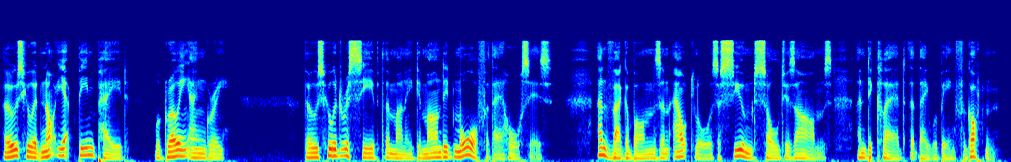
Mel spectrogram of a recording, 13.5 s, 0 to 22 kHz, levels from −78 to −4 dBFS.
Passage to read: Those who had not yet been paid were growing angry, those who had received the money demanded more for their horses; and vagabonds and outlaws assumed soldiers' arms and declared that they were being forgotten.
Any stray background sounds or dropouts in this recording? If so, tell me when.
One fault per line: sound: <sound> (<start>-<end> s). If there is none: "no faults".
no faults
